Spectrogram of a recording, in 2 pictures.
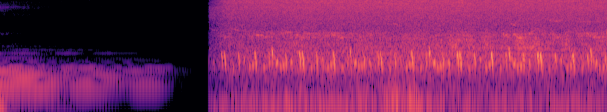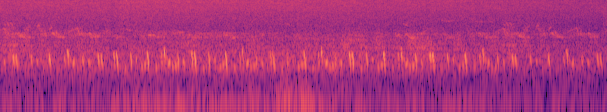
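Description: A jack snipe's display call: a rapid, steady train of hollow, knocking pulses repeating like a galloping rhythm, continuing without pause over a low background rumble after a brief quiet start.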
